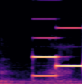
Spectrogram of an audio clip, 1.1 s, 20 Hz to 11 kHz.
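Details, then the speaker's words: Electrosurgical unit return electrode monitoring alarm during a high-limit test of a single solid pad, resistance raised slowly toward 20–25 ohms, alarming around 21 ohms: sudden steady electronic beeping. "if there was resistance for some reason it does go off at around 20 ohms so what you're supposed to do is slowly bring this up to 20 25 ohms it should alarm around 21."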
